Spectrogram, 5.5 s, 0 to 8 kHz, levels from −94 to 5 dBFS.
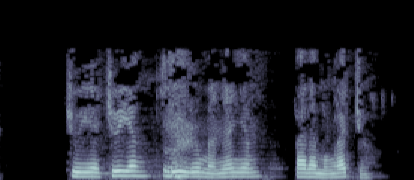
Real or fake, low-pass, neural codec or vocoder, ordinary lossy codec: real; 7.2 kHz; none; MP3, 24 kbps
